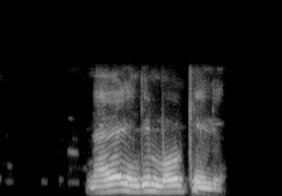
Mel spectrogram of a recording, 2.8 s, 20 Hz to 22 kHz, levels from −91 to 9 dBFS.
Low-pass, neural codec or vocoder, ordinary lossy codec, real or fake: 5.4 kHz; none; Opus, 32 kbps; real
